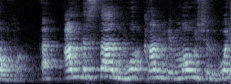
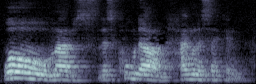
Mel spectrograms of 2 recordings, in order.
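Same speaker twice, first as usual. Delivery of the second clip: retold inner voice, lower and settling; calming self-talk; 6 semitones lower than usual. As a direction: talk yourself down under your breath. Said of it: "take a step back and think to myself".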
